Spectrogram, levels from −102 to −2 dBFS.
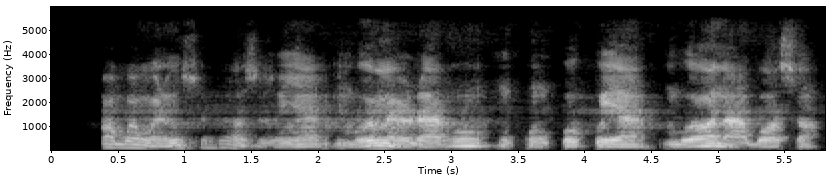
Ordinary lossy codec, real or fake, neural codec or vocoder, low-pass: AAC, 48 kbps; real; none; 5.4 kHz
